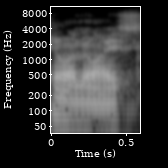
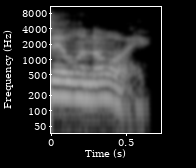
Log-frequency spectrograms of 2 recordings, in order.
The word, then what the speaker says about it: Illinois: People who pronounce the S in Illinois drive me nuts. Illinois. Yeah, Illinois. Where's the other one you hear like that? I thought it was Illinois.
